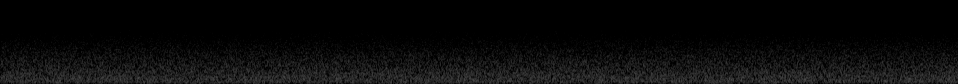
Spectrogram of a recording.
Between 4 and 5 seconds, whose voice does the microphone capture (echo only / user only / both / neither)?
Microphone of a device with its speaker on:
neither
